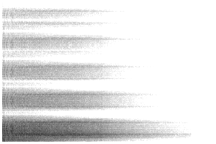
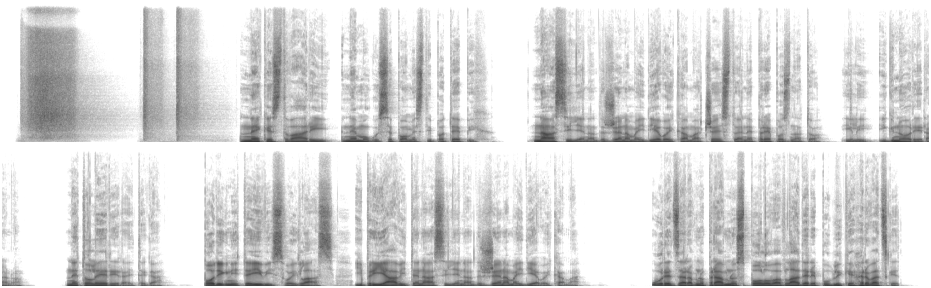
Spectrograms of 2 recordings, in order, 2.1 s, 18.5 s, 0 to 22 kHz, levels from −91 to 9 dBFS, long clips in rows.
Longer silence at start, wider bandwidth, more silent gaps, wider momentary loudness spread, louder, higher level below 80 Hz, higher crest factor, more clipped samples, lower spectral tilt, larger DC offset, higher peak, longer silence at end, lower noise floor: second, 0 s vs 0.2 s; about the same, over 20 kHz vs over 20 kHz; neither; first, 18 LU vs 15 LU; first, -18 LUFS vs -21 LUFS; second, -84 dBFS vs -30 dBFS; about the same, 18 dB vs 20 dB; neither; second, -0.5 dB/octave vs -5 dB/octave; neither; second, -4 dBFS vs 0 dBFS; first, 0.95 s vs 0.3 s; second, -61 dBFS vs -84 dBFS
